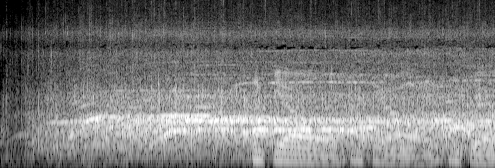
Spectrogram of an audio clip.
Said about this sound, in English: Applause sound effect for you. Applause sound. Wait.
